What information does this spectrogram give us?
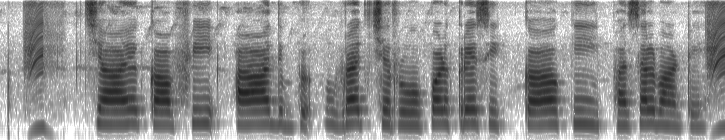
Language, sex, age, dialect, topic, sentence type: Bhojpuri, female, 18-24, Northern, agriculture, statement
